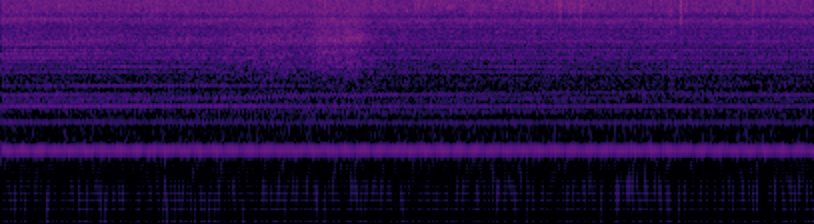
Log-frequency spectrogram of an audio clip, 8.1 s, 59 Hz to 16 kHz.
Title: SDS200 At Menu Screen with Humming Noise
